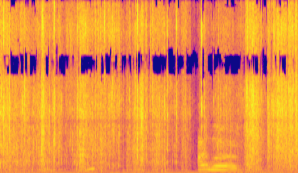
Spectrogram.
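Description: A bag of frozen cut green beans crinkles and rustles up close in irregular handling bursts, while someone talks briefly.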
